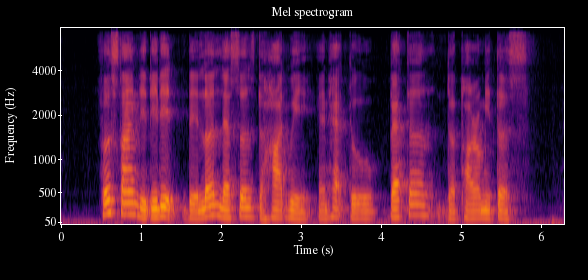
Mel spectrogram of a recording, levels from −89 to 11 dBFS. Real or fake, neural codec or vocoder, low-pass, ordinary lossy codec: fake; codec, 16 kHz, 4 kbps, FunCodec, trained on Chinese and English, 50 frames a second; 7.2 kHz; none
